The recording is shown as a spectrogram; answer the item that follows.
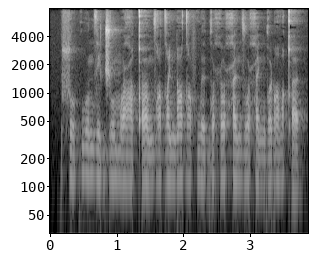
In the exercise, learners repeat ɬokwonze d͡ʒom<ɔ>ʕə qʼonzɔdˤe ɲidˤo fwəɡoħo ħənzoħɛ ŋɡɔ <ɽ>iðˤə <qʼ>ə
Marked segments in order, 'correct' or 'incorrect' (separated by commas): correct, correct, correct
